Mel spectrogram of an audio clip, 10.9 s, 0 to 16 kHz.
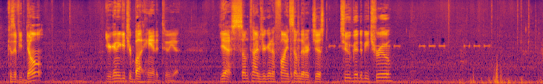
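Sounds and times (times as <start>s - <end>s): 
truck engine idling rumble inside the cab: 0.0s - 10.8s
speech: 0.2s - 1.0s, 2.1s - 3.7s, 4.4s - 8.0s
truck alert chime beeping in the cab: 6.5s - 9.9s.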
